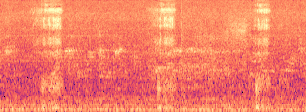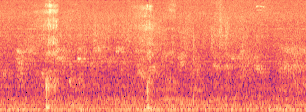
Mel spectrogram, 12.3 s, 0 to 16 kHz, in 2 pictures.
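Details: Sleeping dog: soft rhythmic snores about every two seconds, roughly 30 breaths a minute, faint snort on each breath; snoring.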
